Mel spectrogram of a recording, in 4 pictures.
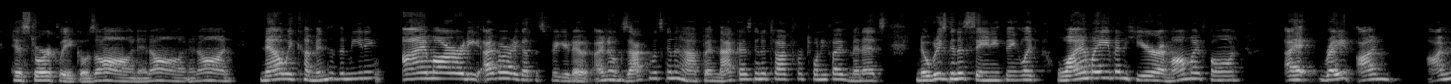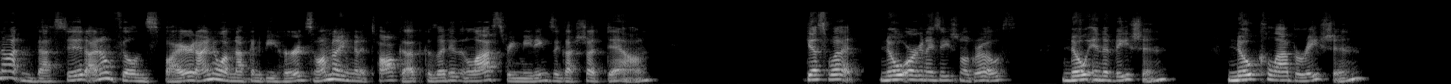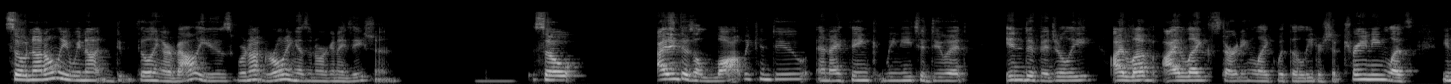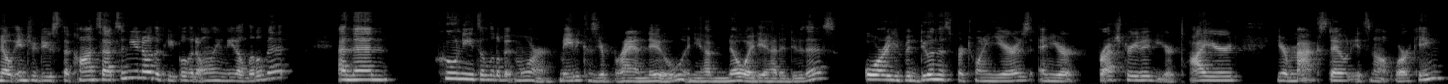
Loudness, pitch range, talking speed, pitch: -26 LUFS, 165-230 Hz, 205 wpm, 195 Hz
